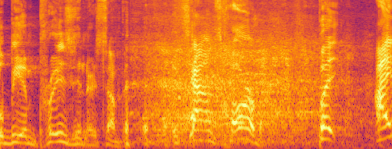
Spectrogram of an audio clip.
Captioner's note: gangster talk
